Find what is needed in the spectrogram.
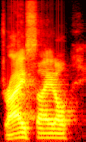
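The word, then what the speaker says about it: Draisaitl: a much better offense dry sidle i say his name wrong all the time but you know what there you go i said it right drive sidle and we look at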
